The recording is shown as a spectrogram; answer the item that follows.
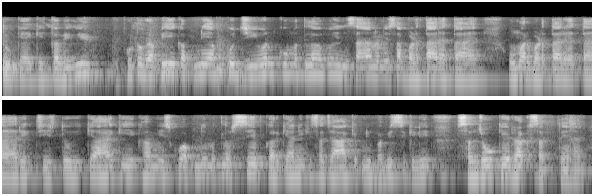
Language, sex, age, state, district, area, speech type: Hindi, male, 18-30, Uttar Pradesh, Prayagraj, rural, spontaneous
